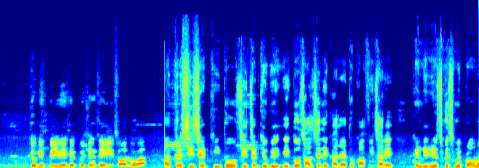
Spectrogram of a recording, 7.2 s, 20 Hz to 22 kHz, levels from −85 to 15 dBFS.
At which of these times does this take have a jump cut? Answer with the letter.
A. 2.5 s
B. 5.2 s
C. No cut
A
